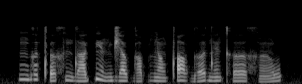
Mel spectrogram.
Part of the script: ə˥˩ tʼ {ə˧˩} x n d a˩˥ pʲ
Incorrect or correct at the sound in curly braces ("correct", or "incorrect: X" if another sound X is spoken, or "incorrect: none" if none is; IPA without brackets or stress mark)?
incorrect: ə˧˩˧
